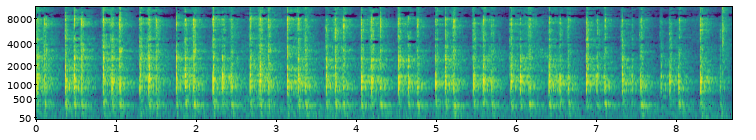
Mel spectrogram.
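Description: Foley horse hoofbeats made by striking a hand-held prop on a table, quick hollow clops in a steady galloping rhythm.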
